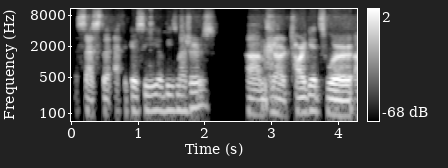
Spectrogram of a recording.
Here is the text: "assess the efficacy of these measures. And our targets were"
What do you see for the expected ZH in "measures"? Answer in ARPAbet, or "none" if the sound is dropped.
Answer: ZH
